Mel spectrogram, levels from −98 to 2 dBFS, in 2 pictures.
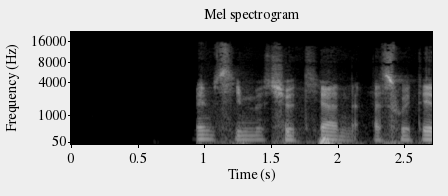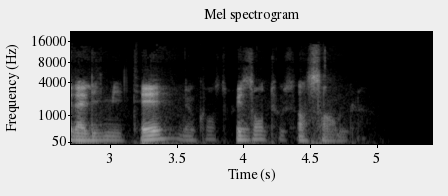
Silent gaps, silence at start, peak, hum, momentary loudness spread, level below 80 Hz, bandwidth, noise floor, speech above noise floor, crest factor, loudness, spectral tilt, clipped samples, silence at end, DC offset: none; 0.95 s; -18 dBFS; none; 14 LU; -54 dBFS; 16 kHz; -90 dBFS; 50 dB; 24 dB; -38 LUFS; -3 dB/octave; under 0.1%; 0.65 s; under 0.1%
